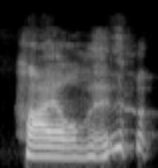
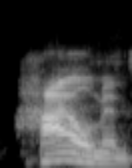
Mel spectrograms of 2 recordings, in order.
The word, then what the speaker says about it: Heilman: Heilman. Heilman. See, I butchered the fuck out of it earlier.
